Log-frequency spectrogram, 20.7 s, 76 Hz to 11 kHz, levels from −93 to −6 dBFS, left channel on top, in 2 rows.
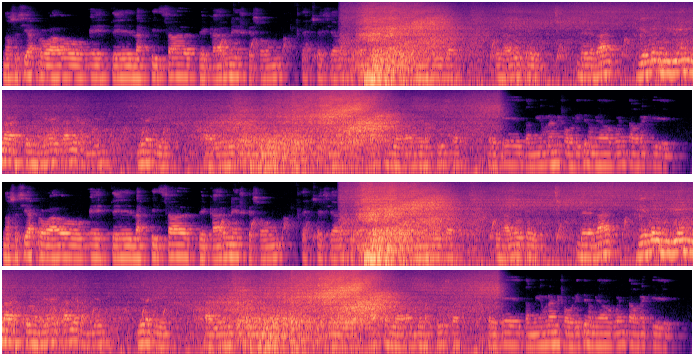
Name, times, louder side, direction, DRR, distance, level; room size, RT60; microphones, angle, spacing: voice 1, 0.0-4.2 4.5-6.8 7.4-9.1 9.5-11.9 12.4-12.9 13.4-14.6 15.2-17.2 17.6-20.4, right 2 dB, 20° right, 2 dB, 0.3 m, -30 dB
sound 1, 3.2-13.1, right 1 dB, 55° left, 1.0 m, -44 dB
sound 2, 5.0-17.8, right 3 dB, 80° right, 0.6 m, -27 dB
3.4 x 2.1 x 2.6 m, 0.62 s
head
